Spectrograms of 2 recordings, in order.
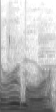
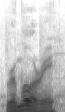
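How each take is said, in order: First: The surname is said with an American pronunciation. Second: The surname is said with an Italian pronunciation. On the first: This is how people usually say it. The speaker calls it wrong. "everybody calls me Joe, [name]" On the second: This is the original Italian pronunciation. The speaker calls it right. "if it were pronounced correctly, it would be Rumori"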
